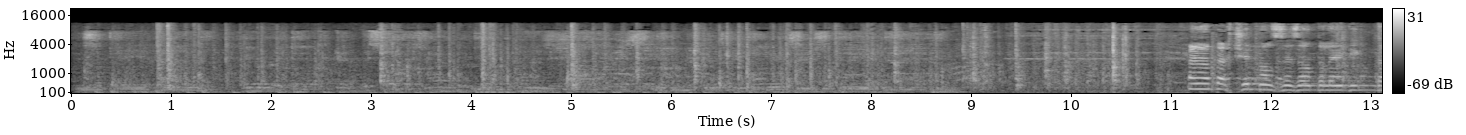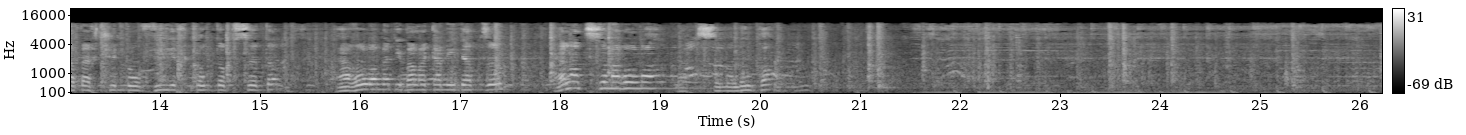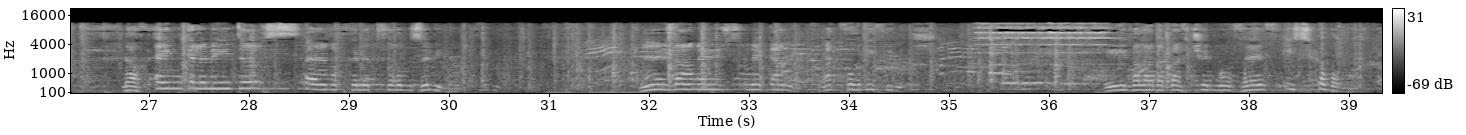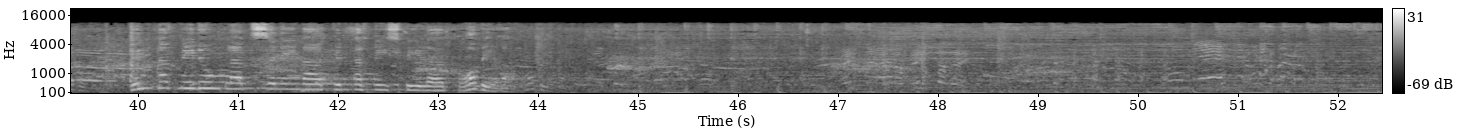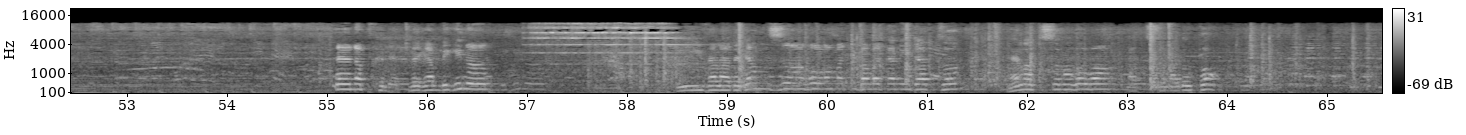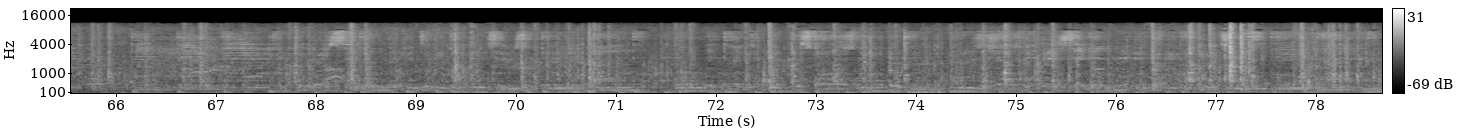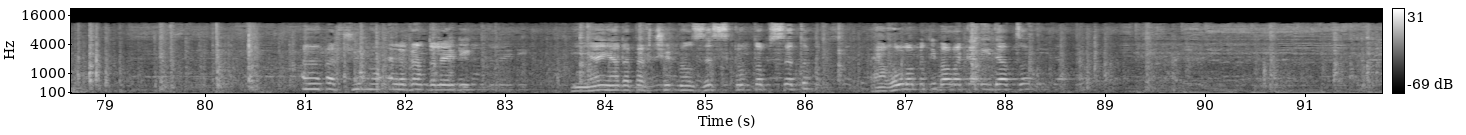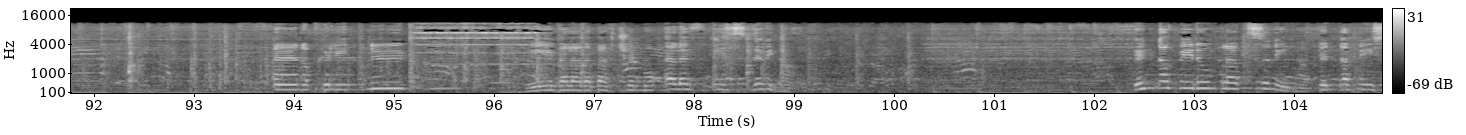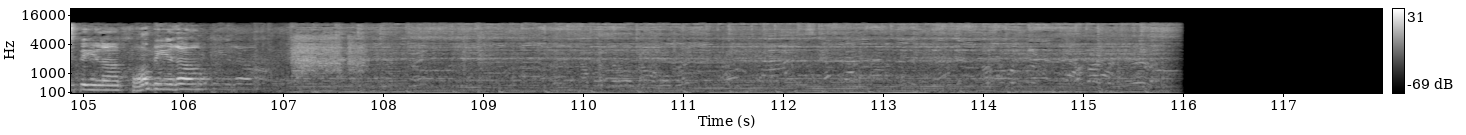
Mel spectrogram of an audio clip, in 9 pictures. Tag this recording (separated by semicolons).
city; ambience; outdoor; fair; Holland; general-noise; pa; soundscape; host; games; dialect; atmosphere; crowd; background; ambient; ambiance; mechanical; game; speaker; field-recording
